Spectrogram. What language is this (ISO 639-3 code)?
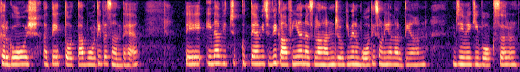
pan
